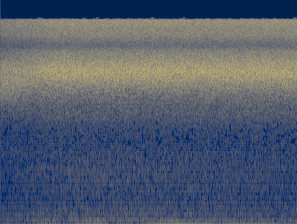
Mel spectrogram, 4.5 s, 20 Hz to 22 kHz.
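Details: Many cicadas singing together in Shinjuku, Tokyo, 2016 summer semi-shigure; a steady high sizzling drone dominates while a low traffic-like rumble pulses below it.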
